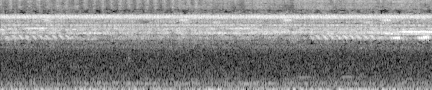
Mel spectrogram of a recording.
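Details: Insects calling in autumn beside a river: a steady, unbroken high shimmering chorus layered in several bright tones, with no clear separate pulses and a faint soft background hiss.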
